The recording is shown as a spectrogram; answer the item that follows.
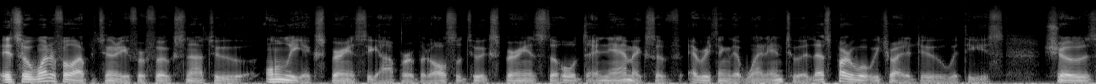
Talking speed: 195 wpm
